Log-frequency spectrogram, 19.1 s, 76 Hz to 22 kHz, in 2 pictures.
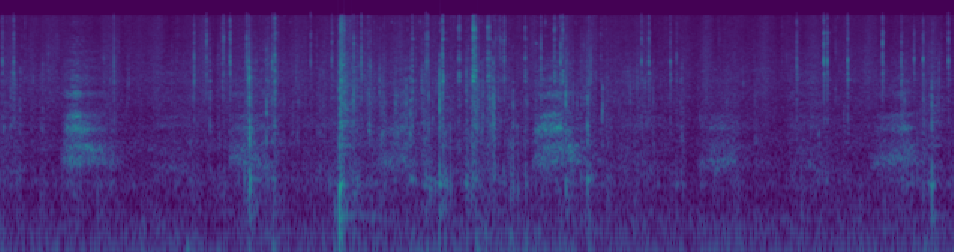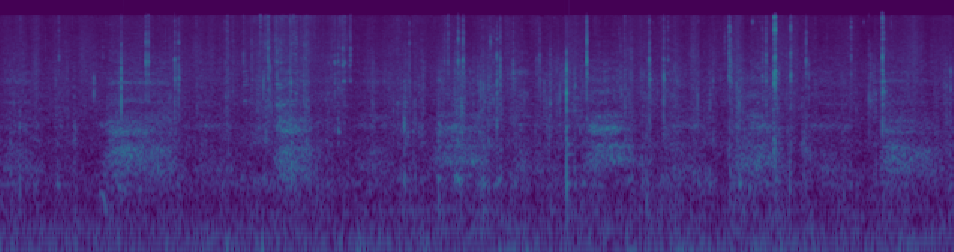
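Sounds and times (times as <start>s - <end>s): bike tyres rattling over stones: 0.0s - 19.0s
person breathing hard: 0.0s - 19.0s.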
